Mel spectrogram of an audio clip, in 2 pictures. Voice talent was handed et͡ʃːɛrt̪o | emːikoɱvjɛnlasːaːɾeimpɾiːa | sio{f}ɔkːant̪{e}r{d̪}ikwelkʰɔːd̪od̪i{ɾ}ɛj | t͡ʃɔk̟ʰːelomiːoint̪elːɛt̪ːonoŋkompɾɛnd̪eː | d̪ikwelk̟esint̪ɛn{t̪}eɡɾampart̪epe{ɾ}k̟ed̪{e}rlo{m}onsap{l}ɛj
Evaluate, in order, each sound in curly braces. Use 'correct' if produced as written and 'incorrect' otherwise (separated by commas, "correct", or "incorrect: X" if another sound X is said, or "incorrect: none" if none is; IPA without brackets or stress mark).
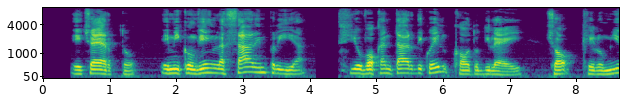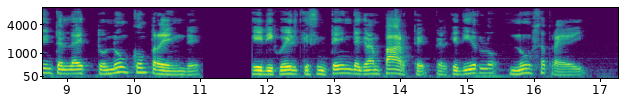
incorrect: v, incorrect: a, correct, incorrect: l, incorrect: d̪, incorrect: r, incorrect: i, incorrect: n, incorrect: ɾ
